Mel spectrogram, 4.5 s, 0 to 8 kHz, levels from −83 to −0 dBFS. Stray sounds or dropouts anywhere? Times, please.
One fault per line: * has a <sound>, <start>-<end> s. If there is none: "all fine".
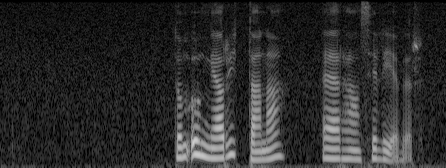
all fine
